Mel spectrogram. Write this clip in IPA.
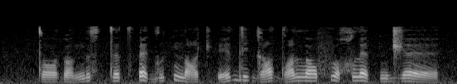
t ɔ˩ ɗ ɒ˩ n ʊ˧˥ s t ə˧˥ t͡sʼ ɛ˥˩ ɡ u˧˥ t n ɑ˧˩˧ t͡ʃʼ ɪ˩˥ d i˥ ɡ ɜ˩˥ dˤ ɛ˩˥ l ɔ˥ f u˥˩ χ l ɛ˥˩ t n d͡ʒ ɛ˥˩

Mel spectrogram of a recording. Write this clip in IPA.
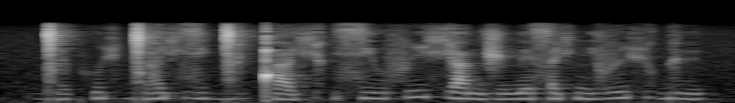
ɡ͡ǀ ɛ pʰ u ç ɡ͡ǀ a ç zʲ e ɡ͡ǀ i ǃ a ç | sʲ u f i ç a n d͡ʒ ɪ n e s a ç nʲ ɔ v y ç u ɡ y

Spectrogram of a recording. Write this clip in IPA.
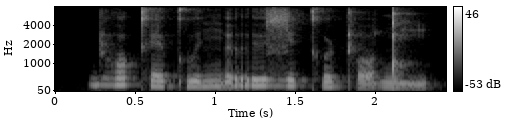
ɖʱ ɔ˦ kʰ ɛ˨ kʷʼ e˨ ŋ ə̰˦ r ɨ˦ ɮ ɪ˦ kʰ ʊ˨ ʈʰ ɔ̰˨ ŋ͡ǃ ḭ˨

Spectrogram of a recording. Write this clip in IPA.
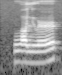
w ɔ lʲ w ə˞

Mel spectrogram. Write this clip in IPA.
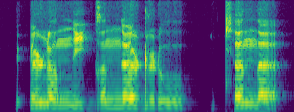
ʔ ʏ ɳ ɤ n̪ i ɡ ɤ n œ ɖ ʏ ɽ u | cʰ ə n̪ ɜ

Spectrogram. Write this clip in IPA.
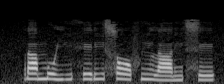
ɾ a˦ m o˦˨ j i˨˦ h e˦ ɾ i˦ s ɔ˦˨ f ĩ˧ l a˨ ɾ ĩ˨ s e˧

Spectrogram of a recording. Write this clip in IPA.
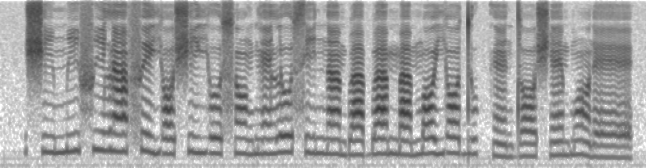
ʃ i˨ m i˨˦ f i˦ l ã˦ f e˦˨ j ɔ˨ ʃ i˧ j o˧ s ɔ̃˧ ɡ ɛ̃˧ l o˦ s i˧ n ã˧ b a˧ b a˦ m a˧ m ɔ˦ j ɔ˦ d u˧ k ɛ̃˨ d ɔ˨ ʃ ɛ̃˨˦ b ɔ̃˦˨ ɾ ɛ˨

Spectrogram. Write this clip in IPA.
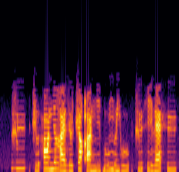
ʒ y˥ | t͡ʃ ɯ˨˥ h ɑ˥ ŋ i˥ ʁ æ˧ z ø˧ t͡ʃ ɯ˥˩ qʼ e˥˩ ŋ i˧ ɓ u˨˥ ŋ ɯ˧ j u˧˩ | t͡ʃ y˨˥ h i˧˩ ð æ˨˥ h y˥

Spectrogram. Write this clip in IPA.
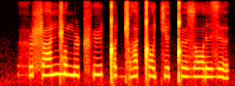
h ʏ ʂ a ŋ͡ǁ o ŋ y ʈ͡ʂʰ y ǃ ə ɡ͡ǁ a ǃ ɔ c ɪ ǃ ʏ z ɔ ɾ i z ɪ

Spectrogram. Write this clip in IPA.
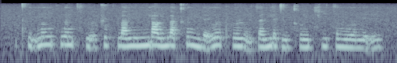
t̪ʰ ḭ˨˩ n n̪ ɤ˥ ŋ kʰ w ə˥ n t͡sʰ ɹ̩˨˩ ʈ͡ʂ u˧˥ pʰ w ä˧˥ n̪ i˧˥ ŋ m j ɑ˥˧ ʊ̯ m w ä˥˩ kʰ ə˥ n m ɥ ɛ̰˨˩ l ɤ˥ pʰ ɤ˧˥ ɻ ɤ̰˨˩ ŋ t͡s a˦ ɪ̯ m j ɛ˥˩ t̪ i˩ ŋ kʰ ʊ˧˥ ŋ t͡ɕʰ i˥˩ t͡s ɤ˥ ŋ l ɤ˧˥ n̪ ḛ˨˩˦ ɪ̯

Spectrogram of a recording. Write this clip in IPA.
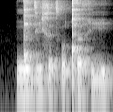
ŋ͡ǃ y d i x ɘ t͡sʼ o ǃʰ ə h i

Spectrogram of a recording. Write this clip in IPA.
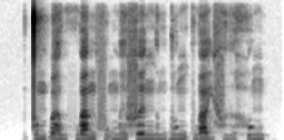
t̪ ə˨˦ m ɓ a̤˨˩ w h w a˧ n f ṵ˧˨ m ɛ̤˨˩ f ɛ˧ ŋ ə̤˨˩ n ɗ u˨˦ ŋ k w a˧˩ j f ɨ̤˨˩ ə̯ h u˧ ŋ

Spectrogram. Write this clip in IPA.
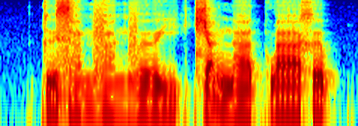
k ɨ˧ z a̤˨˩ m v a̤˨˩ ŋ v əː˨˦ j | t͡ɕ a̰˧˨ ŋ n aː˨˩ t̚ h w aː˧ x ə˦˥ p̚

